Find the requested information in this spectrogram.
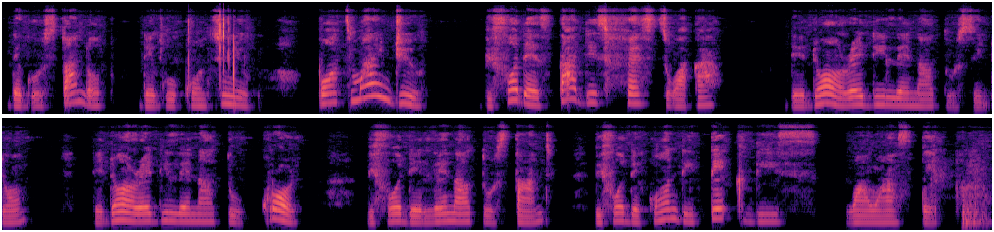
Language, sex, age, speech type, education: Nigerian Pidgin, female, 15-29, spontaneous, tertiary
